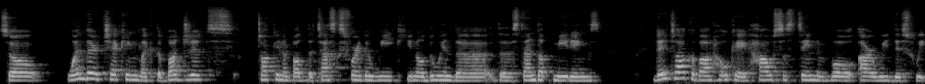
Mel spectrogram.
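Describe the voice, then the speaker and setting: A woman with an unremarkable speaking voice talks at a moderate pace and medium pitch. Her intonation is fairly even and her loudness very even. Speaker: burnout and workplace wellbeing expert. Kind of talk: podcast interview.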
